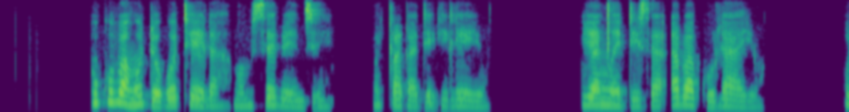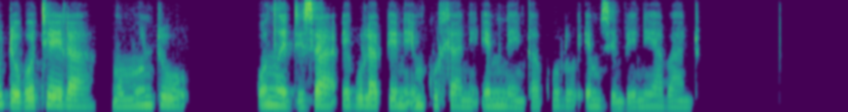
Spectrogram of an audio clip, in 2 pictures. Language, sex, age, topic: North Ndebele, female, 18-24, health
